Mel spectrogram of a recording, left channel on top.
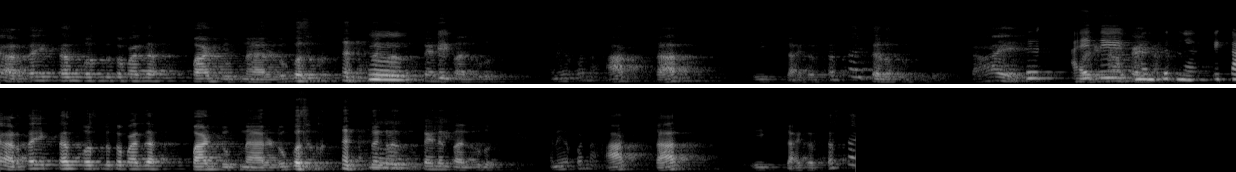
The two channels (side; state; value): right; drops out; at 8.6 s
